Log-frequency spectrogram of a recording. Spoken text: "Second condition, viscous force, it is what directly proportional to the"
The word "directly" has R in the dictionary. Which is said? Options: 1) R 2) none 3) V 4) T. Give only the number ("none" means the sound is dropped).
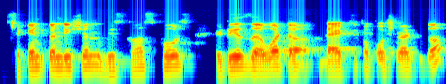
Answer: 2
